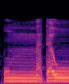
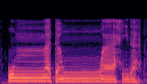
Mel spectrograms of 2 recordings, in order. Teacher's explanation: نحن نريد صوتا مصاحبا لها من الخيشوم اللي هو صوت الغنة · Shown in: second take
